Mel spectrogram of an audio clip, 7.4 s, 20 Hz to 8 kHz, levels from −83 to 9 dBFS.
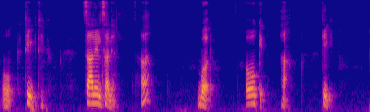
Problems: constant background noise, echo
